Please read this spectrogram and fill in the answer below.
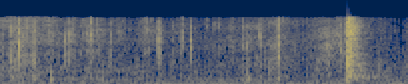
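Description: A small plastic bag of metal nuts and bolts rustling, with light clicks of metal as a hand picks out a nut, and one sharp click near the end.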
